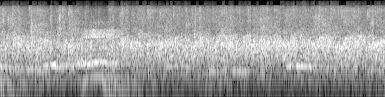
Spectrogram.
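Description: A church congregation applauds in a dense, continuous wash of clapping that fills the room. A voice talks faintly underneath.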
